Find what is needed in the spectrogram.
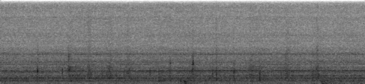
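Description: Steady drone of water-treatment plant machinery with several steady tones in it, and a few faint scrapes and knocks as filter cake is scraped off the plates of a filter press.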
